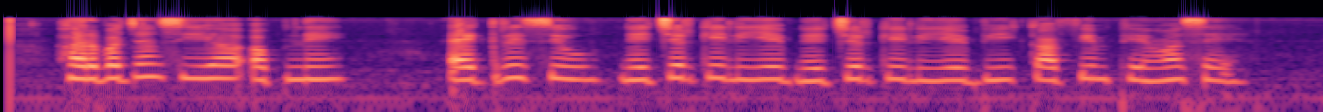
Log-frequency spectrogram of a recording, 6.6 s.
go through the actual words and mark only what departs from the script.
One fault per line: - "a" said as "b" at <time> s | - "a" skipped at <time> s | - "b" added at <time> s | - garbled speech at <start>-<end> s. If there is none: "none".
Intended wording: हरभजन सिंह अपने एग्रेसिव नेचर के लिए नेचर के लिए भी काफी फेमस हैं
none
